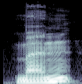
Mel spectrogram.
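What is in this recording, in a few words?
"men2", Mandarin Chinese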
